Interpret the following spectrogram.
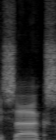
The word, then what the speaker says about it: CEX: Apparently, like, the official pronunciation of CEX is literally sex, like, unironically, but, like, nobody calls it that.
